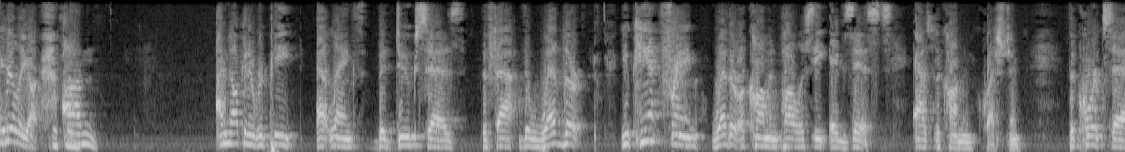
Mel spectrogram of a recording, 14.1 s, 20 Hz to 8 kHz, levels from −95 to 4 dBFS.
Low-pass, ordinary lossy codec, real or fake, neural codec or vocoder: 7.2 kHz; Opus, 64 kbps; real; none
